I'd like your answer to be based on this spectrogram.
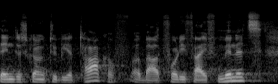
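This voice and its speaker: Light background noise runs under the recording. A man speaks at a moderate pace. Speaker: event moderator. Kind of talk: event introduction. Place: hall. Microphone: podium.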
